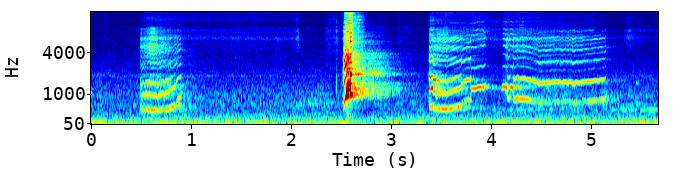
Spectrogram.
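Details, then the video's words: Cavalier King Charles Spaniel shut in its cage at bedtime, half yawning and whining to come out: two high, wavering whines with rising and falling harmonic tones, a sharp yelp-like burst between them, low background hum. "Cavalier King Charles spaniel cute whining sound"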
